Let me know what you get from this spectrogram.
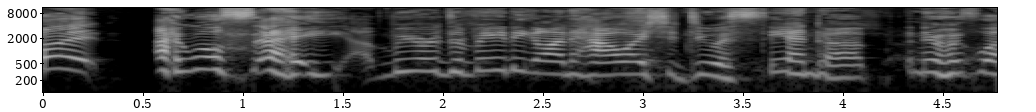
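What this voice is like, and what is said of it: Usual voice. Nothing is said of it.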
